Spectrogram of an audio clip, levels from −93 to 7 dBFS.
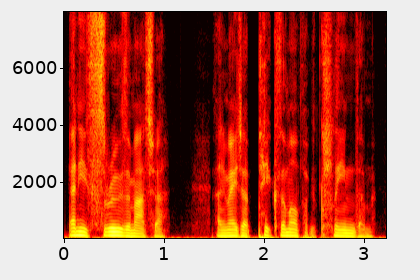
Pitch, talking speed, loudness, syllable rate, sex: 105 Hz, 280 wpm, -18 LUFS, 5.8 syllables/s, male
